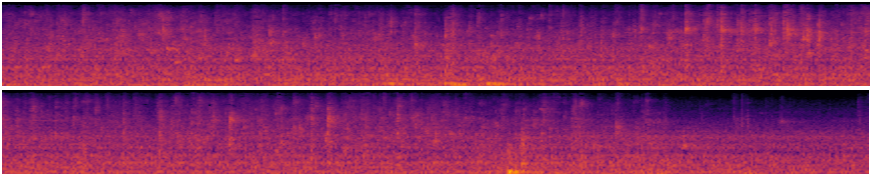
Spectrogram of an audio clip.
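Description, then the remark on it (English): Hot water pours steadily over freshly ground coffee in a continuous splashing stream as the grounds are mixed with the water, with a single soft knock near the end and no voices. “I pour the grounds in and mix them with the hot water.”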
